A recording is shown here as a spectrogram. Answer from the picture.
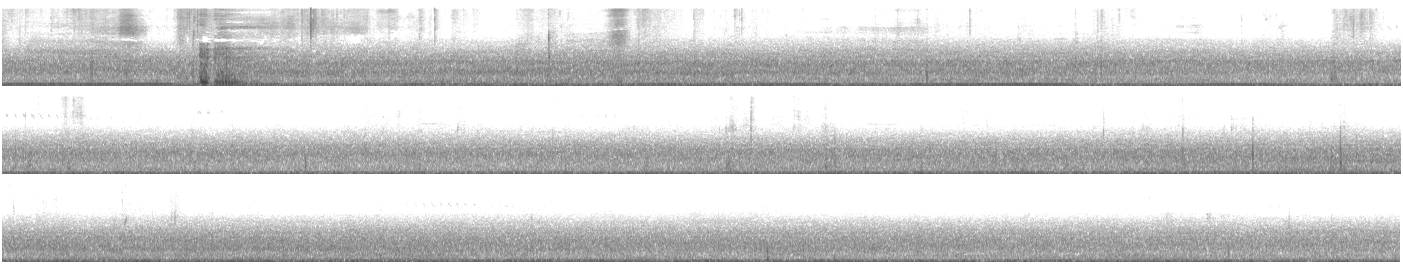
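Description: Footsteps on a leaf-littered dirt trail over a steady low background rumble, with one loud sharp sound about a second and a half in. The step clicks thin out after the first ten seconds or so.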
